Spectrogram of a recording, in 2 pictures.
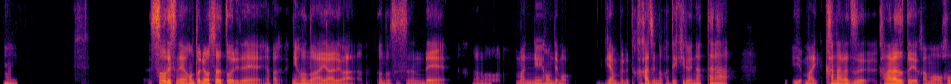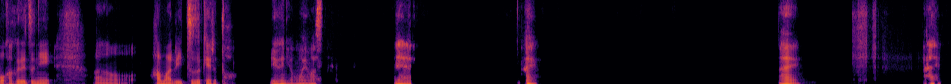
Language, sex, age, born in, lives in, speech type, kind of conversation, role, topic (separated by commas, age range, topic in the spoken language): Japanese, male, 25-29, Japan, Japan, conversation, podcast, guest, 最近ハマっている趣味は何ですか？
